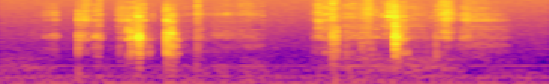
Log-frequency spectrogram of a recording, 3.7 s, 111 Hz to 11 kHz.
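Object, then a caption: Plastic audio cassette. A Maxell XLII 90 audio cassette, a small hollow cassette with a black plastic shell and a paper label, is held in both hands and scratched and rubbed with fingertips and nails across the shell. It gives quiet, scratchy plastic clicks and short rasps at an irregular pace, centered around 1.5 kHz with bright edges. Each click dies away almost instantly.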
